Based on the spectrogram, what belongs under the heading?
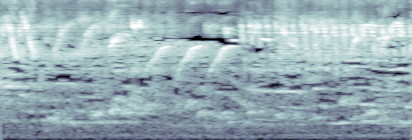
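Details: Canary song recorded in Indonesia: a string of clear upward-arching whistles followed by thin high trills, set against softer twittering from other birds.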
